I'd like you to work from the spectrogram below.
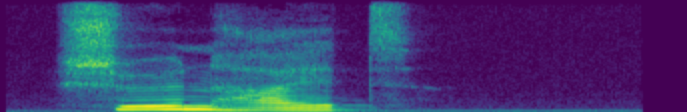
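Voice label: "Schönheit", German; feminine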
